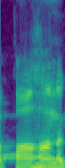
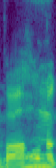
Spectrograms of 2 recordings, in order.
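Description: First: ਪਾਹਨ without the u after h; u left out. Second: ਪਾਹੁਨ with a short u after h. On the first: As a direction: drop the u, giving ਪਾਹਨ. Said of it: "ਔਂਕੜ ਤੋਂ ਬਿਨਾਂ ਬੋਲਤਾ". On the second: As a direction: say ਪਾਹੁਨ keeping the u. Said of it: "ਇਸ ਦਾ ਸ਼ੁੱਧ ਉਚਾਰਨ". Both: Shown as a demonstration.

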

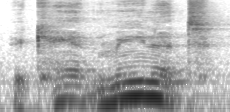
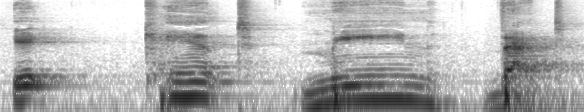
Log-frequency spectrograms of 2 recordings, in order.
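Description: First: Said in the usual way. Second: "can't mean that" drawn out slowly, higher, each word separate; word-by-word emphasis. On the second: Retold or imitated. Preacher mimics the objection, slow word-by-word emphasis. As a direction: spell out "It can't mean that" one slow, weighty word at a time.

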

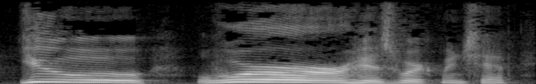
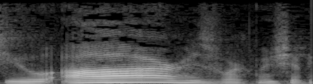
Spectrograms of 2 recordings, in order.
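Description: First: Slow, drawn-out past tense were; preacher stretches the wrong past-tense were slowly; slow wrong-tense take. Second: Said in the usual way. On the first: Shown as a demonstration. Slow stressed past tense. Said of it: "It's not the past".

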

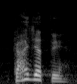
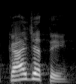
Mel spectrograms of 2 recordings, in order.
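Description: First: Said in the usual way. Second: "Cállate" barked out louder as a mock crowd yell; shouted hush. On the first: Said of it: "No le dicen, le grita la gente". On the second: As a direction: snap it at him like an angry crowd. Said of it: "le gritaron".

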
